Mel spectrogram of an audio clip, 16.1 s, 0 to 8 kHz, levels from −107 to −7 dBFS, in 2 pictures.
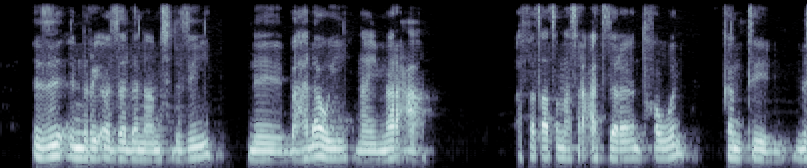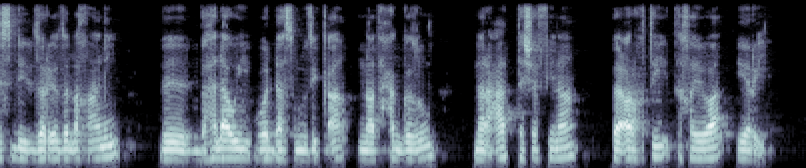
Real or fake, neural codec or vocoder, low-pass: real; none; 7.2 kHz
